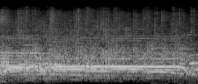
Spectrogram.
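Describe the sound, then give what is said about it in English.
A late-night show audience roars with cheers and whoops over steady clapping, making noise to vote "fuck them", loud and dense throughout, with a few voices shouting above the noise. “If you vote fuck them, make some noise.”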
